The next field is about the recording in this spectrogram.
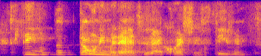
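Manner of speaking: pitch swinging up and down. Talking football with a co-host, doing an impression: Uncle Jerry voice. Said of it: "That's my Uncle Jerry voice".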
